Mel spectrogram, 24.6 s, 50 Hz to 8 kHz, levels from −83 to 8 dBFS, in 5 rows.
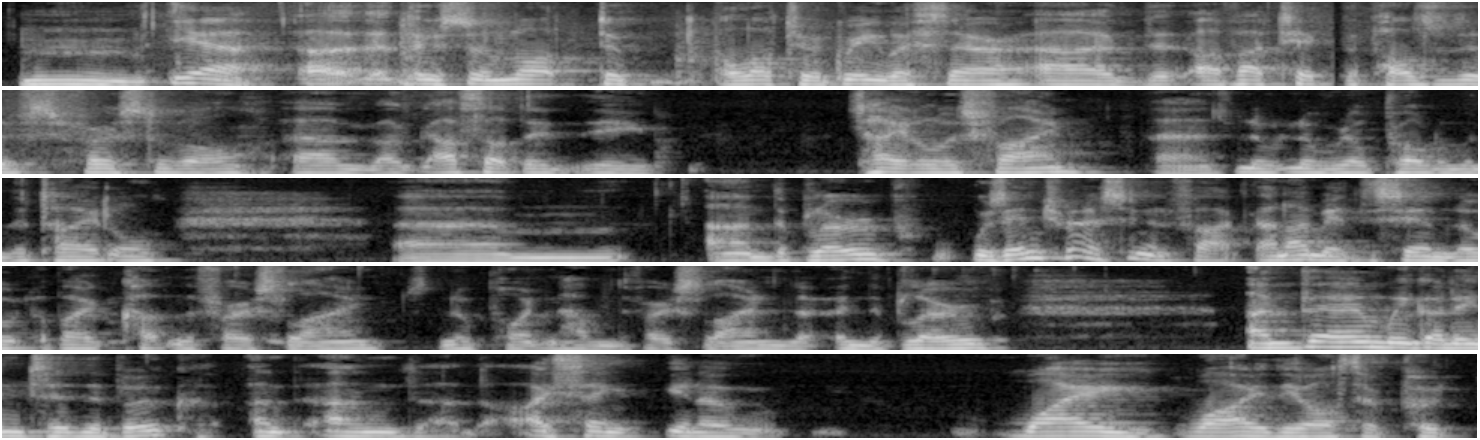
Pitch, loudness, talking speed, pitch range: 135 Hz, -14 LUFS, 220 wpm, 125-145 Hz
